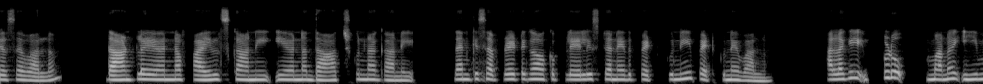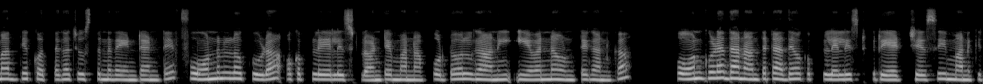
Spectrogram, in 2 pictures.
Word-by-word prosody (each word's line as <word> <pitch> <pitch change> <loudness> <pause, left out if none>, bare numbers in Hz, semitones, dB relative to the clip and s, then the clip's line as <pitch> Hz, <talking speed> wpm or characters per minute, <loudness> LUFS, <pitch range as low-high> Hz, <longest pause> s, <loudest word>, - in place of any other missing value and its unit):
చేసేవాళ్ళం. 205 -1 -1 0.5
దాంట్లో 215 +3 +5
ఏమన్నా 225 0 +2
ఫైల్స్ 220 +2 +3
కానీ, 215 0 +3 0.2
ఏమన్నా 215 0 +2
దాచుకున్నా 215 +3 0
గానీ, 190 -1 0 0.5
దానికి 235 +2 0
సెపరేట్‌గా 240 +1 +1
ఒక 235 - -7
ప్లే 225 0 +1
లిస్ట్ 235 0 -2
అనేది 225 0 -1
పెట్టుకుని, 230 +3 -2
పెట్టుకునే 215 0 0
వాళ్ళం. 160 -3 -2 0.6
అలాగే 245 +6 +2
ఇప్పుడు 310 +6 0 0.4
మనం 230 +3 +2
ఈ - - +3
మధ్య 250 0 -1
కొత్తగా 230 0 -3
చూస్తున్నదేంటంటే 220 -2 -1 0.2
ఫోనుల్లో 265 +2 +3
కూడా 235 0 +2 0.2
ఒక 245 - -7
ప్లే 230 -2 +1
లిస్టులు 220 -1 -2
అంటే 210 +3 0
మన 210 -1 +2 0.2
ఫోటోలు 240 +2 -1
గానీ, 220 0 +2 0.2
ఏవన్నా 220 +2 +1
ఉంటే 210 +2 -2
కనుక. 205 0 -2 0.6
ఫోను 255 +1 +4
కూడా 290 +1 +4
దానంతట 255 -2 +3
అదే 245 +2 0
ఒక 245 -1 -10
ప్లే 230 -1 +2
లిస్ట్ 230 0 -3
క్రియేట్ 210 -3 +1
చేసి 220 +3 0
మనకి 215 +1 -1
225 Hz, 140 wpm, -24 LUFS, 215-240 Hz, 0.6 s, దాంట్లో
